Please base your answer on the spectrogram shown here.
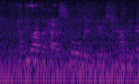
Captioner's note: voiceover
